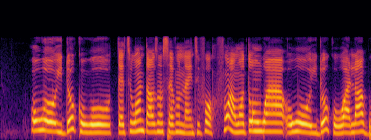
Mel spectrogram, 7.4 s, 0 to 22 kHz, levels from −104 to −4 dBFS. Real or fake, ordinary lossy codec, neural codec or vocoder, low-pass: real; none; none; 7.2 kHz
